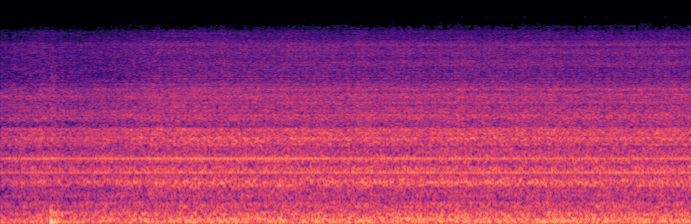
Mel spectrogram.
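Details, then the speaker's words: Goodman GPG gas pack, diagnosed for a bad spark ignitor, started with control-board jumpers in after rerouting; brief click at lighting, then a steady, even roar with a low hum: normal gas furnace startup. "okay everything started up"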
